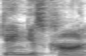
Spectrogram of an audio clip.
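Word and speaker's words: Dschinghis Khan: genghis khan no no the group is called genghis khan it's just spelled in a different way but it's pronounced genghis khan yeah it's probably the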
